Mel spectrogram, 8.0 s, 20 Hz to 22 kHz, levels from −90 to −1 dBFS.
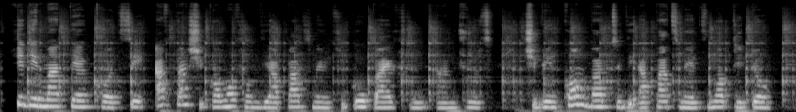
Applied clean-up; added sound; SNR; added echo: neural mask model RNNoise.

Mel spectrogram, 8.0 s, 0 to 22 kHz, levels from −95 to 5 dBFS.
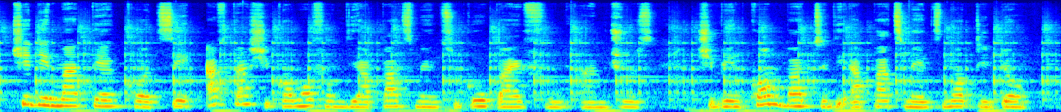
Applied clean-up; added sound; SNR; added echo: none; Drip / Water tap, faucet; 14 dB; none.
